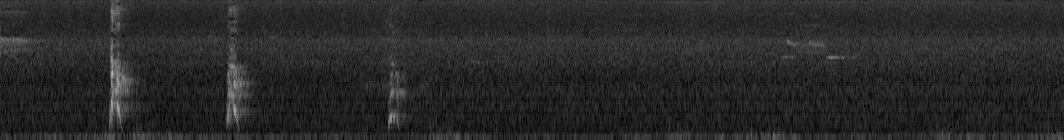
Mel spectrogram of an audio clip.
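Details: A female Chihuahua barking at a turtle: three sharp, high, separate barks about a second apart, then quiet background with faint rustling.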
